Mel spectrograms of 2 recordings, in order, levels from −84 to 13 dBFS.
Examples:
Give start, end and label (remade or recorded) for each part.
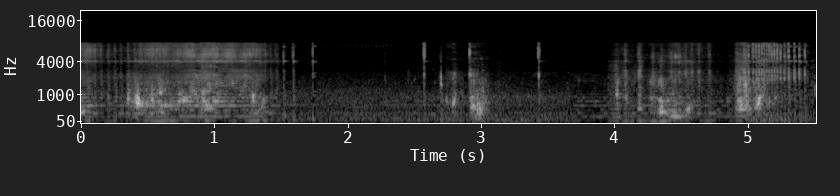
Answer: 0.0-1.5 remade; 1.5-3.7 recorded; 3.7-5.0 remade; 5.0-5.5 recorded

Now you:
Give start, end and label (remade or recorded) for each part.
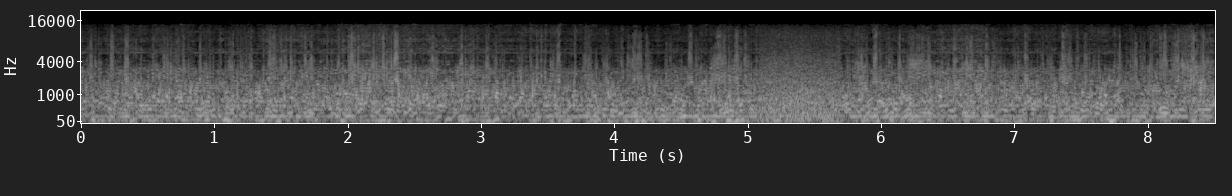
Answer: 0.0-5.1 remade; 5.1-5.7 recorded; 5.7-8.5 remade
